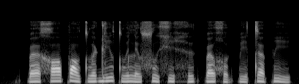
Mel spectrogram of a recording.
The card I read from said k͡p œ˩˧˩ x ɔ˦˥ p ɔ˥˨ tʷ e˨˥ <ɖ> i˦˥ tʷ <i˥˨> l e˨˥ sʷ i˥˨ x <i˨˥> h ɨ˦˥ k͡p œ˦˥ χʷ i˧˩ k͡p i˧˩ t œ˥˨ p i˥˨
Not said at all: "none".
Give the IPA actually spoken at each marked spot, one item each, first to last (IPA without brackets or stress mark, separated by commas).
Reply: ɖ, i˨˥, i˥˨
